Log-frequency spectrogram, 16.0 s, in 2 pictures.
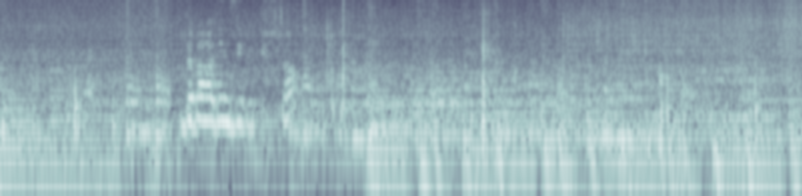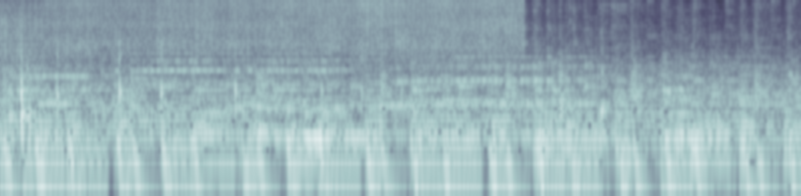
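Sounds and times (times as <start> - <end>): meat sizzling in a frying pan: 5.5 - 13.3
wooden spoon scraping a pan: 5.6 - 13.3.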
